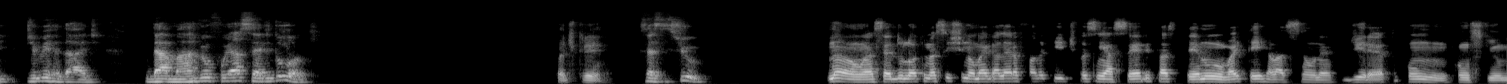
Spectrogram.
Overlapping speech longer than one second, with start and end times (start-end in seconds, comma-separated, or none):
none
